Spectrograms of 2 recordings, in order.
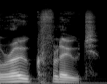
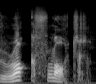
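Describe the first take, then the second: First: The name ends with a long 'flute' sound. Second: The name ends with a short 'flot' sound. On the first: "So it could be Rogue Flute" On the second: "I think that's how you pronounce it"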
